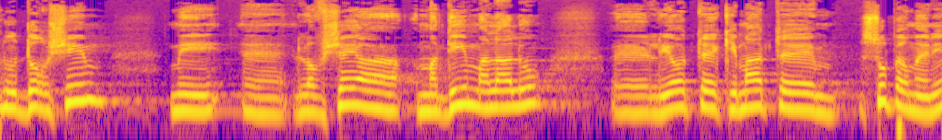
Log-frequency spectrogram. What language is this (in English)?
Hebrew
